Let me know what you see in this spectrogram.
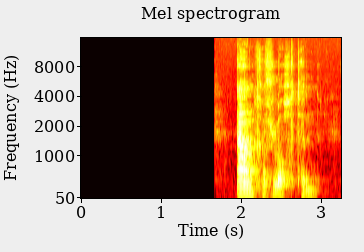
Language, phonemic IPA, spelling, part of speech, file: Dutch, /ˈaŋɣəˌvoxtə(n)/, aangevochten, verb, Nl-aangevochten.ogg
- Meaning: past participle of aanvechten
